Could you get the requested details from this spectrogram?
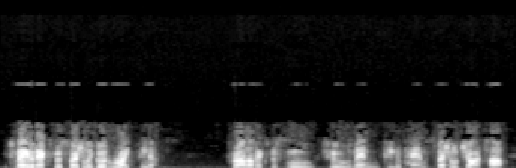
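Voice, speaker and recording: A man announcing in vintage radio style, a folksy, enthusiastic pitchman and dramatic story narrator. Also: slightly rough. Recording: muffled old radio recording.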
